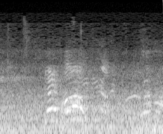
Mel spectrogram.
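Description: Distant shouted calls from Australian rules football players on the ground, a few brief cries about half a second to a second in and again near the end, over the steady open-air hiss of an almost empty stadium.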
